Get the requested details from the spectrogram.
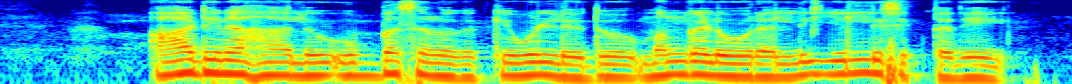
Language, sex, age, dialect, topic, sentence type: Kannada, male, 36-40, Coastal/Dakshin, agriculture, question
